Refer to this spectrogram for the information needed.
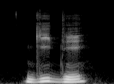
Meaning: to guide
- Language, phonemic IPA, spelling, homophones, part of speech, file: French, /ɡi.de/, guider, guidé / guidée / guidées / guidés / guidez, verb, Fr-guider.ogg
